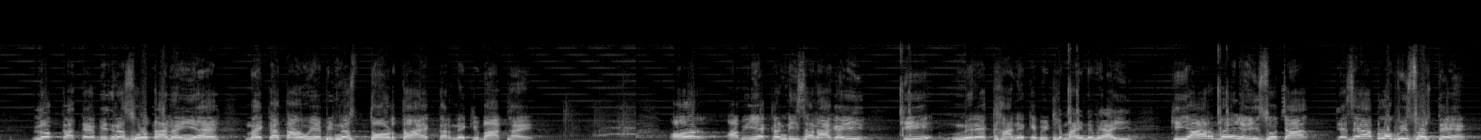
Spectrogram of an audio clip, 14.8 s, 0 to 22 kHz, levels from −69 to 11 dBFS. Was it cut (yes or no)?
yes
